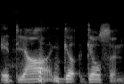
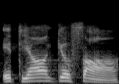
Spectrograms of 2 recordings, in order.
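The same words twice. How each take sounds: First: The name has an anglicized, English-like pronunciation. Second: The name has a French pronunciation. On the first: This is a habitual, mixed-language pronunciation. The speaker calls it wrong. "but I call him Etienne Gilson. That's my franglais" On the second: This is the proper pronunciation of the name. The speaker calls it right. "I should probably be calling him Etienne Gilson"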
